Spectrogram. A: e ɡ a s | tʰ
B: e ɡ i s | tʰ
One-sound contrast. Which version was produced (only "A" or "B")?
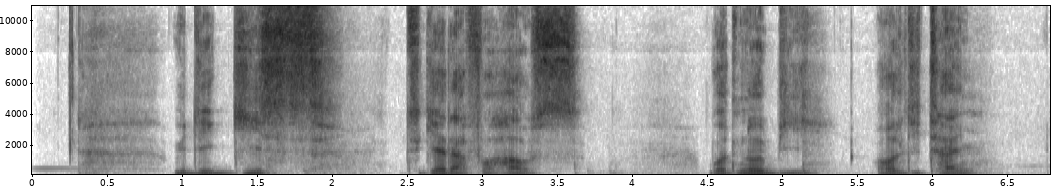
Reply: B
